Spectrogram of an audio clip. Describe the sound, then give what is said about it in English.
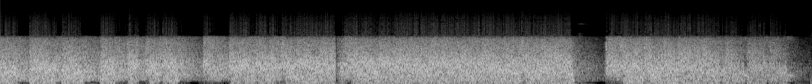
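Rapid gunfire from the mass shooting in Dayton, Ohio: a loud, dense, nearly continuous barrage of shots with only a few brief breaks. “That was a bit of the sound of in Dayton, Ohio. You can imagine the commotion. Somebody opens fire like that.”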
